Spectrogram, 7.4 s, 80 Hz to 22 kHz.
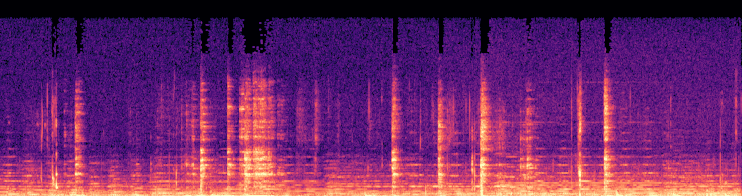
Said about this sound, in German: Gläser klingen. Weiße Jacketts und schöne Männer. 120 Staats- und Regierungschefs bekämpfen die Armut.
